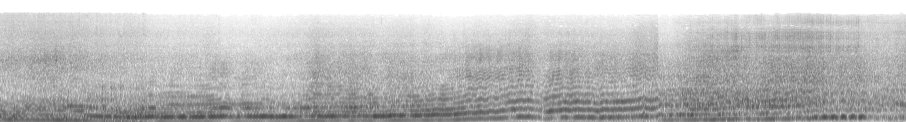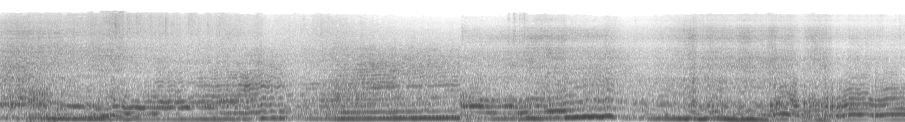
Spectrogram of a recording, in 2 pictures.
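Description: A racing car engine revs hard and roars past again and again, its pitch rising and falling with gear changes.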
